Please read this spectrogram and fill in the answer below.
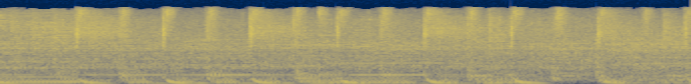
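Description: The opening bars of a synth-pop dance track, with a steady electronic kick drum and hi-hats under synthesizers.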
